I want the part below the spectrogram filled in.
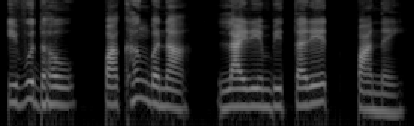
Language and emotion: Manipuri, neutral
